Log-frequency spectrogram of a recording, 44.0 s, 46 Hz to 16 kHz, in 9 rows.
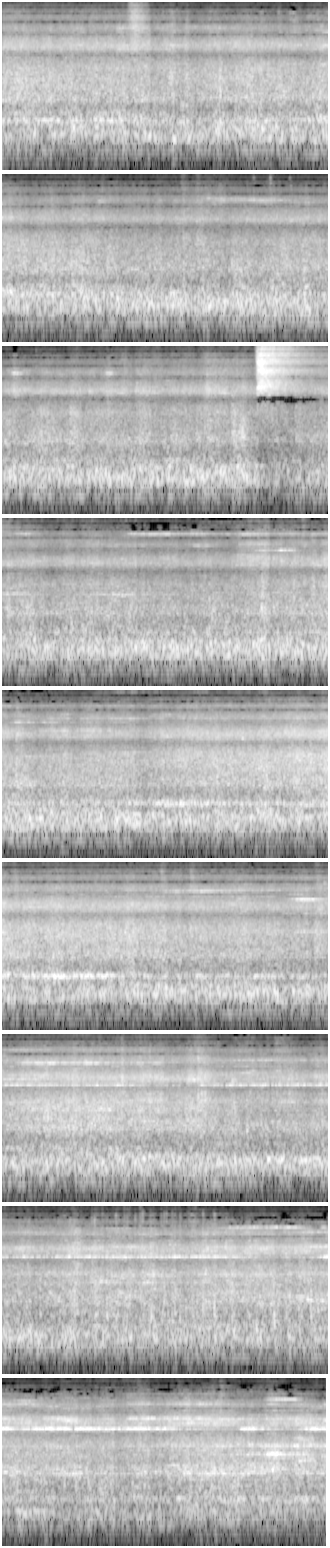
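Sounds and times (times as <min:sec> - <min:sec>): subway train rumbling: 0:00.0 - 0:43.9
high-pitched wheel squeal: 0:16.5 - 0:21.8, 0:26.8 - 0:43.9.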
